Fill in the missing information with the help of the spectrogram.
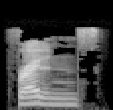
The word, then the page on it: frightens: British English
